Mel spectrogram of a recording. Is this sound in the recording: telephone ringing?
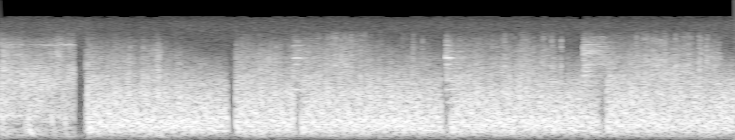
no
